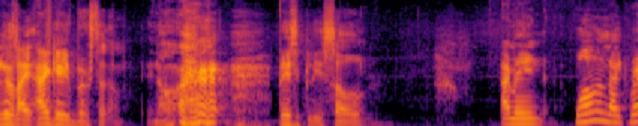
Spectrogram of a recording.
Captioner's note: chuckles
